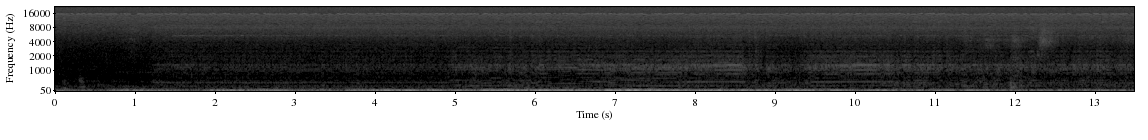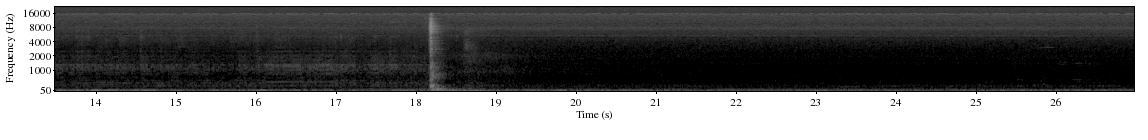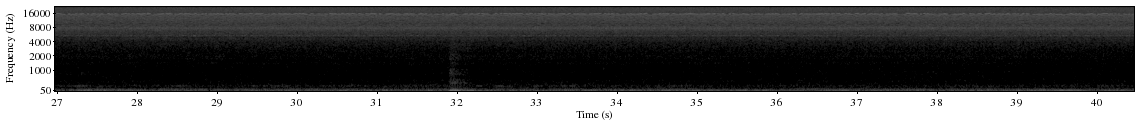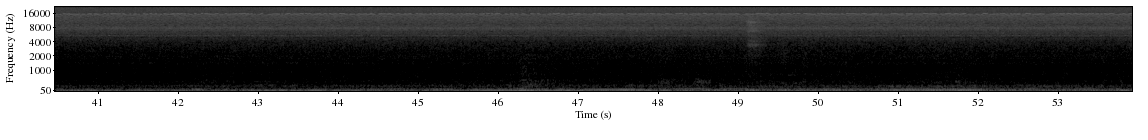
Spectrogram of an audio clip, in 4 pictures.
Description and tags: distant sound from the wc flushing. we hear the water evacuating and "reloading".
